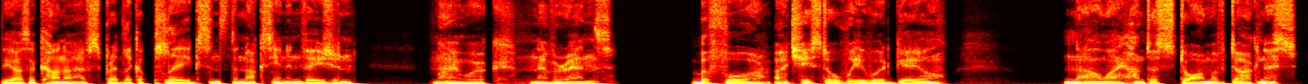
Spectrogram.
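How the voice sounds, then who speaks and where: An actor playing a brooding masked undead swordsman and demon hunter in a video game, solemn and deliberate, speaking through gritted teeth. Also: deep voice, fairly even intonation, slightly rough, no echo, studio quality. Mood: grim, weary. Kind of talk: video game character voice lines.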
